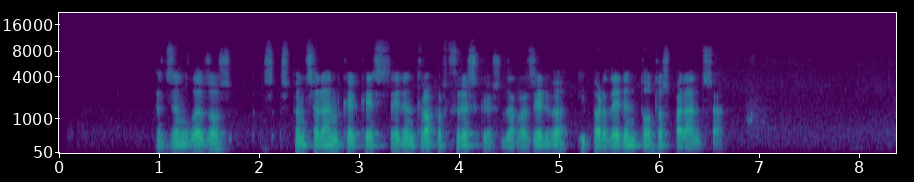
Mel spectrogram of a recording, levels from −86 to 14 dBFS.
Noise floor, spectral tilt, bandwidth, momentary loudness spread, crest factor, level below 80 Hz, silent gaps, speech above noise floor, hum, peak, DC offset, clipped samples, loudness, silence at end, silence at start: -72 dBFS; -4.5 dB/octave; 11 kHz; 15 LU; 22 dB; -74 dBFS; none; 40 dB; none; -12 dBFS; under 0.1%; under 0.1%; -33 LUFS; 1.45 s; 1 s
